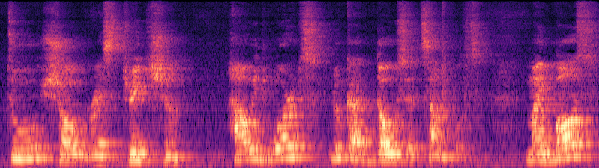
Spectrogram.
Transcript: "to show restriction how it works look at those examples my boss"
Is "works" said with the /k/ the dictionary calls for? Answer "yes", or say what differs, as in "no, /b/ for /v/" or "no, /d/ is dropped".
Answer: yes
